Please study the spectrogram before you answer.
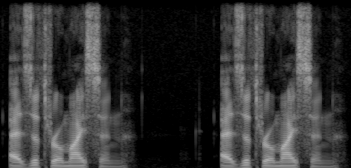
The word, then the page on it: Azithromycin: az ith roe MYE sin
